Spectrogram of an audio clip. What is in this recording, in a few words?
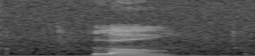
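"leng", Chinese, first tone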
